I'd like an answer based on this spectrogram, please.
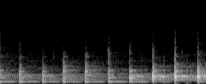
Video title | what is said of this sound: Bewlf Interview Bgby | it looks like a very thin solid plank of wood it's hollow inside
